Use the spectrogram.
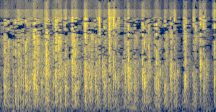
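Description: An audience in a lecture hall claps to welcome a speaker at a book festival presentation, a close, dense patter of many hands that stays even throughout.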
